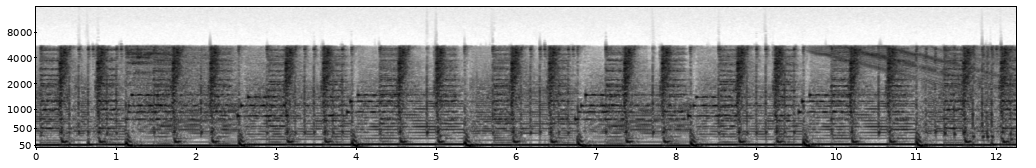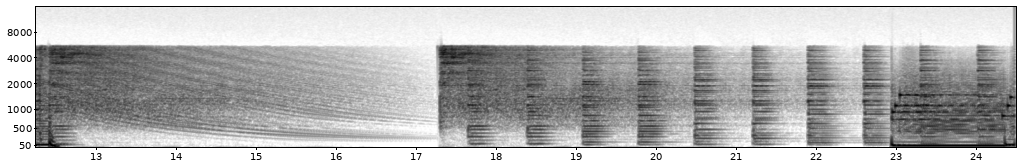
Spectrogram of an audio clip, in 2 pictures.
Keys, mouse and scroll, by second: 1.4 scroll down 2, 3.1 scroll down 2, 4.0 click, 6.1 click, 6.3 click, 9.4 click, 9.8 click, 11.2 scroll up 2, 12.8-13.3 scroll up 3, 17.2-17.7 scroll up 2, 18.2 ,, 18.5 right click, 20.0 click, 20.7 right click, 21.4 right click, 22.2 click.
